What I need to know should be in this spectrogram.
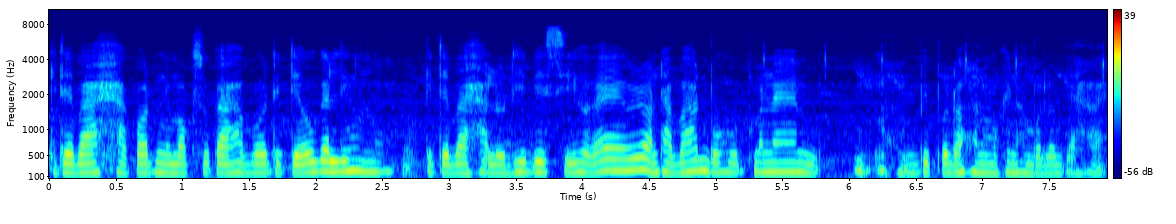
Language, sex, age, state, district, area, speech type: Assamese, female, 45-60, Assam, Lakhimpur, rural, spontaneous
